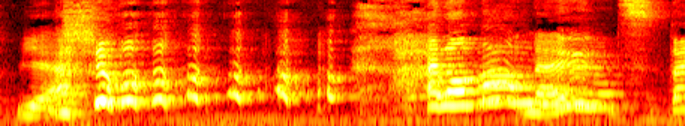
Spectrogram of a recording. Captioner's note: both laugh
